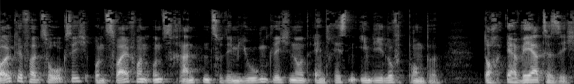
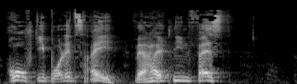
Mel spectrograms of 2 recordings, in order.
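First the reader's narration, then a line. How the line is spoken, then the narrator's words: Determined shout. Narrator (German): rief mir einer meiner Freunde entschlossen zu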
